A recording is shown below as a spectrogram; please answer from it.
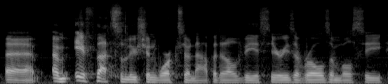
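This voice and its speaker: A man acting as game master in a casual tabletop game, talking haltingly and often restarting his phrases. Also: lowish voice.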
